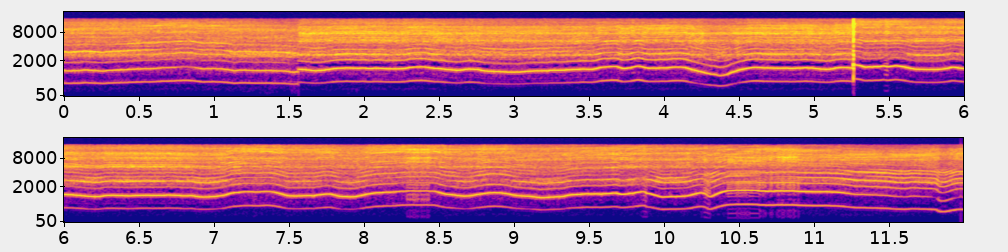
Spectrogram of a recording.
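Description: Chainsaw engine running at high speed under load as it rips a maple log in an Alaskan chainsaw mill, its pitch wavering up and down and dipping briefly as the saw bogs in the cut and recovers. A single sharp click a little after the midpoint.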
